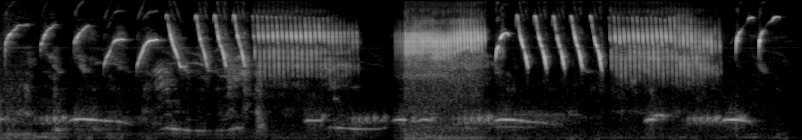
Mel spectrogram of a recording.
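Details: Canary song used to prompt other canaries to sing: fast upward whistled notes, rapid falling sweeps, dense buzzy rolling trills around the middle and near the end, with soft low chips underneath.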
